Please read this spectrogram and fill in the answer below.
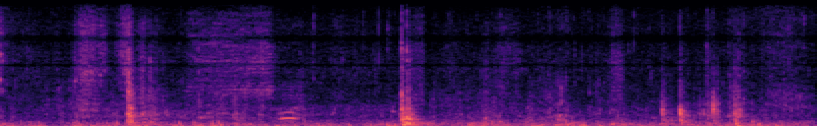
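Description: Wind buffeting the microphone over the rush of sea water around a small fishing boat, with a few short sharp knocks and clicks spread through.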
